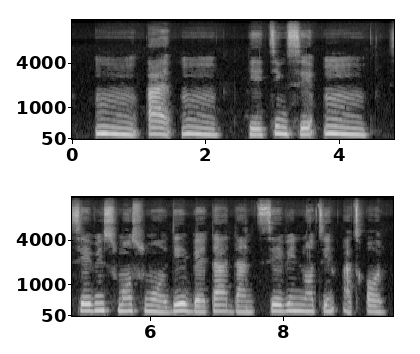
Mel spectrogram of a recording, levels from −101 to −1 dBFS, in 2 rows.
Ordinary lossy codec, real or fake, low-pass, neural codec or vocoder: AAC, 48 kbps; real; 14.4 kHz; none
